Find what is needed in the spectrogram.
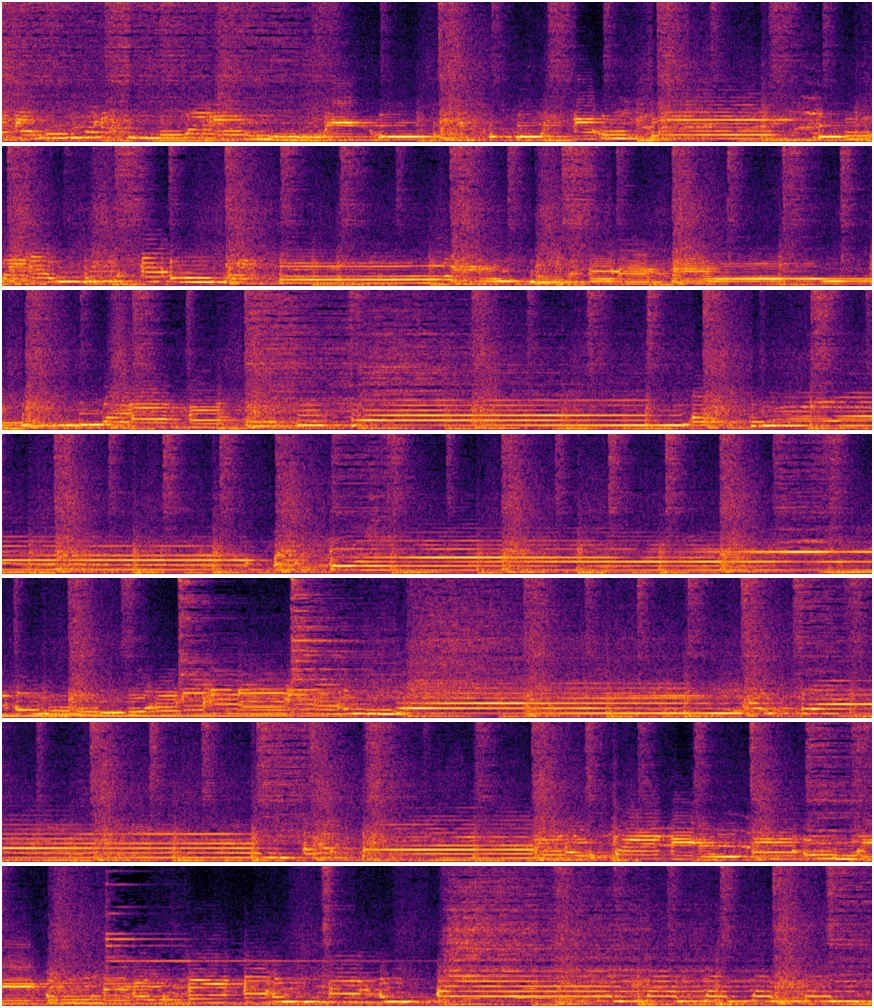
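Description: Live instrumental funk jam: electric guitar playing a lead line of held notes, one bent and wavering about thirteen seconds in, over a drum kit and bass guitar.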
